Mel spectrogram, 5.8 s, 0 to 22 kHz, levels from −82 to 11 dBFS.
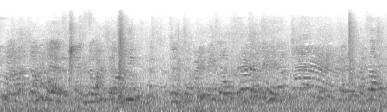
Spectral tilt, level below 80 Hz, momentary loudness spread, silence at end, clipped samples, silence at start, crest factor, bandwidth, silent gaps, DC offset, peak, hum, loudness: -4.5 dB/octave; -40 dBFS; 4 LU; 0 s; under 0.1%; 0 s; 16 dB; 16 kHz; none; under 0.1%; -10 dBFS; none; -26 LUFS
